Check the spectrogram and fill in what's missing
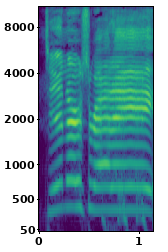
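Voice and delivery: loud, high, drawn-out call; yelling across the room. Pretend. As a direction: call him in from another room. Calling husband to dinner.

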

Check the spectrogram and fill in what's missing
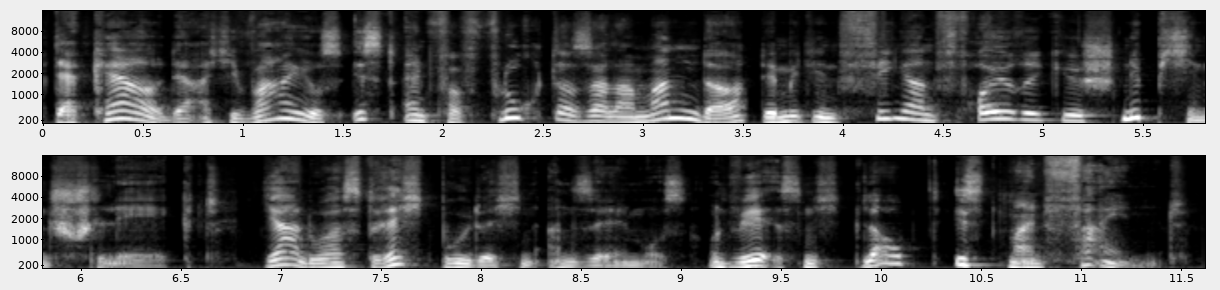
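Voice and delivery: high, emphatic tipsy outburst; ranting registrar. Acted. Drunken registrar siding with Anselmus against the archivist, ranting. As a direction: rant as the worked-up registrar.

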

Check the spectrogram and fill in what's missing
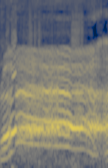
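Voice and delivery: sudden high yelp of terror; a short, sharp shriek of panic; panicked scream. Retold or imitated. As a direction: cry out like a frightened disciple. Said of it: "I think they just went".

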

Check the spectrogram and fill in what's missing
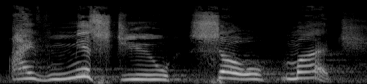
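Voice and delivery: very slow, drawn out word by word; little girl's heartfelt greeting. Retold or imitated. Little girl hugging the preacher, slow heartfelt greeting. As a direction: stretch every word out for emphasis. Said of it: "and she says".

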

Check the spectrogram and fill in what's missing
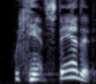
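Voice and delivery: high-pitched, mock-distraught wail of protest; distraught complaint. Returning man complains to rabbi about goat, acted distraught. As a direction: play a man at the end of his rope. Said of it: "looking more distraught than ever".

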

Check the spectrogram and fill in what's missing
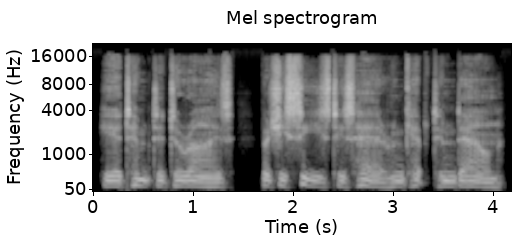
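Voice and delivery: usual speaking voice

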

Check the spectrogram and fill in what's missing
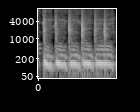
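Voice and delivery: hushed doo doo heartbeat; heartbeat imitation. Shown as a demonstration. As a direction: tap out a racing pulse with the voice. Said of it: "Heart racing like this".

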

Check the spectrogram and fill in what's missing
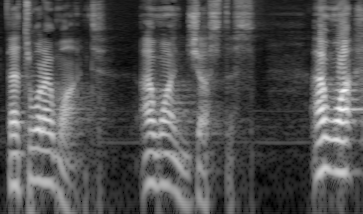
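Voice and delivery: ordinary delivery

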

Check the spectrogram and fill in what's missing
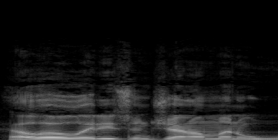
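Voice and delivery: normal talking voice

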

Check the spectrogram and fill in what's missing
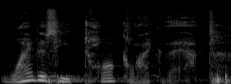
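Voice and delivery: softly voiced puzzled little girl. Little girl asks her mother about a stranger, lightly voiced child. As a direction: ask slowly and softly, like a child. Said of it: "she looked at her mother and said".

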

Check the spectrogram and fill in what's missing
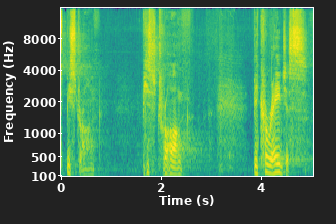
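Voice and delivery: rising to a full loud preach; preaching scripture. Acted. Preacher proclaiming God's promise to the hurting, building loud.

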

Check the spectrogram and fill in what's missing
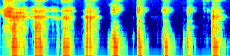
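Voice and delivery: a wild, unhinged cackle; stumbling stranger's crazed maniac laughter. Acted. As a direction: laugh like a man out of his mind. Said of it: "laughing like a maniac".

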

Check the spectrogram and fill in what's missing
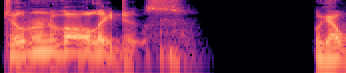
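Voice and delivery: lightly voiced circus ringmaster; a hint of showman announcing. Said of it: "Weather with Rick".

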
